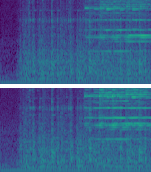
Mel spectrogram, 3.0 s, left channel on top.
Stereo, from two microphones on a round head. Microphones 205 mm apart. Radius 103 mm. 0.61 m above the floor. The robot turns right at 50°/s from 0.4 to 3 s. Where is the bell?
65° right (ahead or behind), 4 m; by 3.0 s 50° right (ahead or behind), 4 m.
